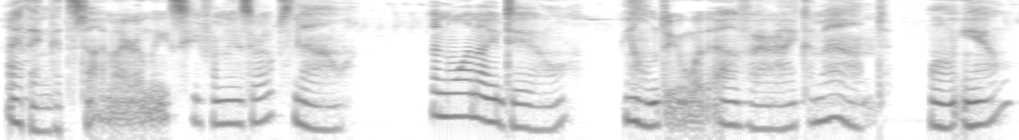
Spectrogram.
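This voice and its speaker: Slow, seductive vampiress hypnotist, played by a woman. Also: medium pitch. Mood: hypnotic, commanding. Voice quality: soft, breathy, often slipping into whisper. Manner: slow, coaxing, teasingly dominant. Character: seductive, commanding female vampire hypnotist, smug and teasing. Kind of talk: intimate scripted audio roleplay, hypnotic and ASMR-like.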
